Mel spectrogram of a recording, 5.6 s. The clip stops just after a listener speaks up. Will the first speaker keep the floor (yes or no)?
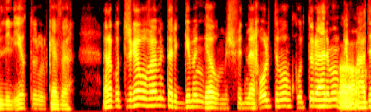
yes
